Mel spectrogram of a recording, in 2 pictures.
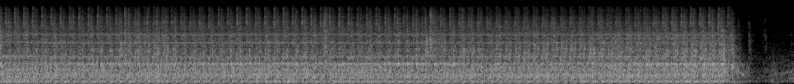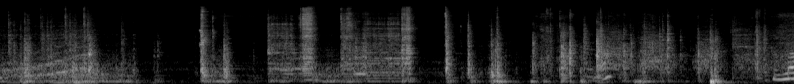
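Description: A sewing machine runs steadily and loudly while stitching an assembly seam in fabric for a cloth mask storage pouch, then stops, leaving scattered handling clicks and rustles.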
